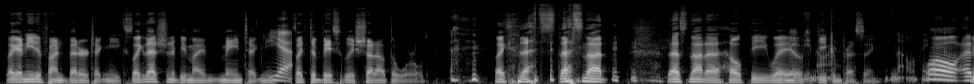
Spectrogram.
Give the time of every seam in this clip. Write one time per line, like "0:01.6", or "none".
0:02.9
